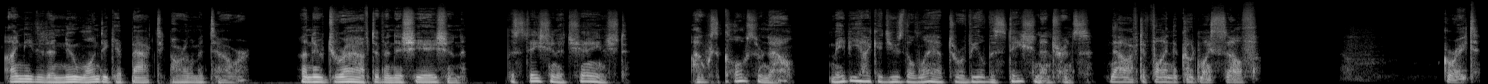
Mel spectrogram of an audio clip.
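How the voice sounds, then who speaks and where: An actor playing a brooding, haunted male writer who gravely narrates his own horror story in a husky voice for a video game. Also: on the low side, normal speed, dry recording, studio quality. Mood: brooding, ominous.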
